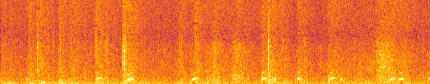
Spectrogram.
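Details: A female pet guinea pig named Mishka makes noise while eating: a run of short upswept squeaks, roughly three per second, interleaved with sharp crunching chewing clicks, recorded indoors.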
